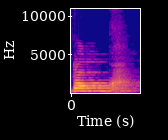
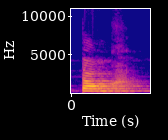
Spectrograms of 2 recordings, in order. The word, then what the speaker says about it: talk: Talk. Talk. L is silent.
